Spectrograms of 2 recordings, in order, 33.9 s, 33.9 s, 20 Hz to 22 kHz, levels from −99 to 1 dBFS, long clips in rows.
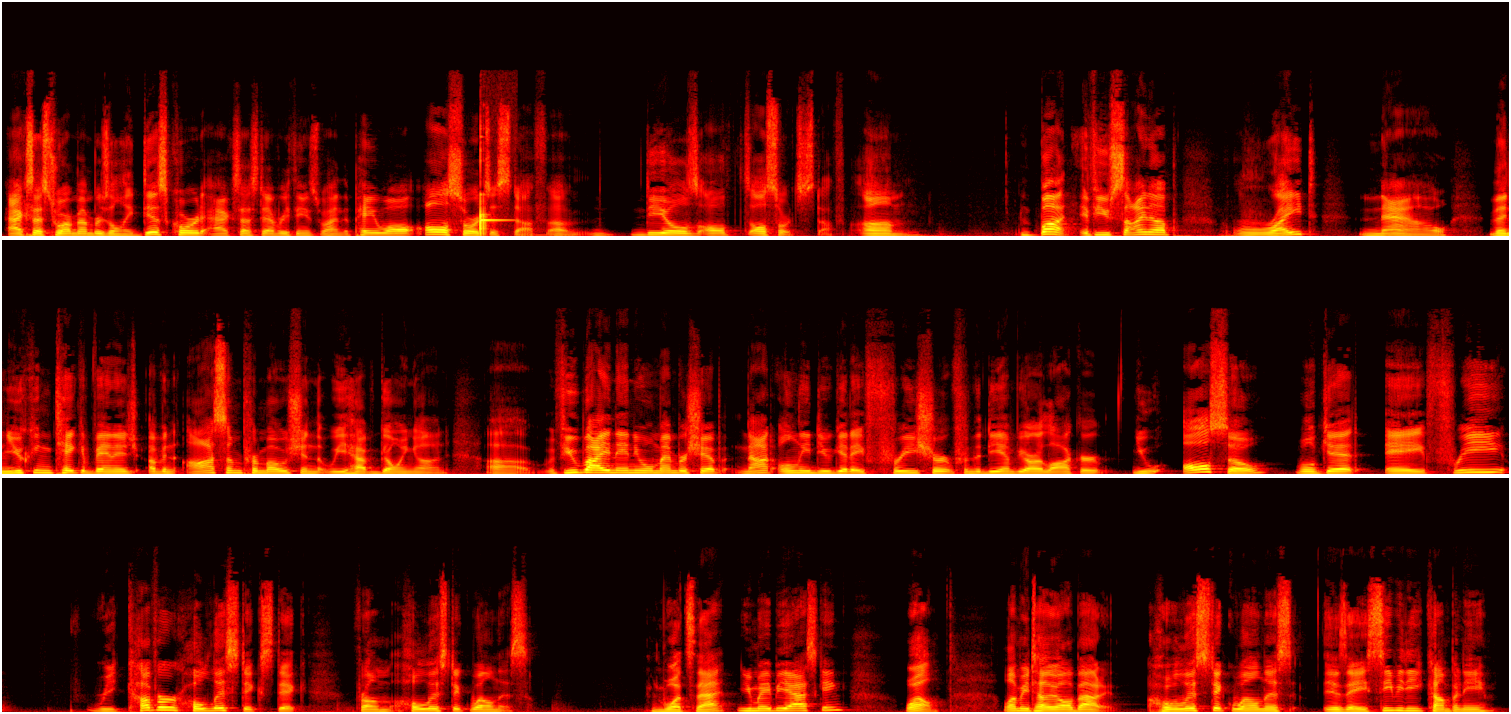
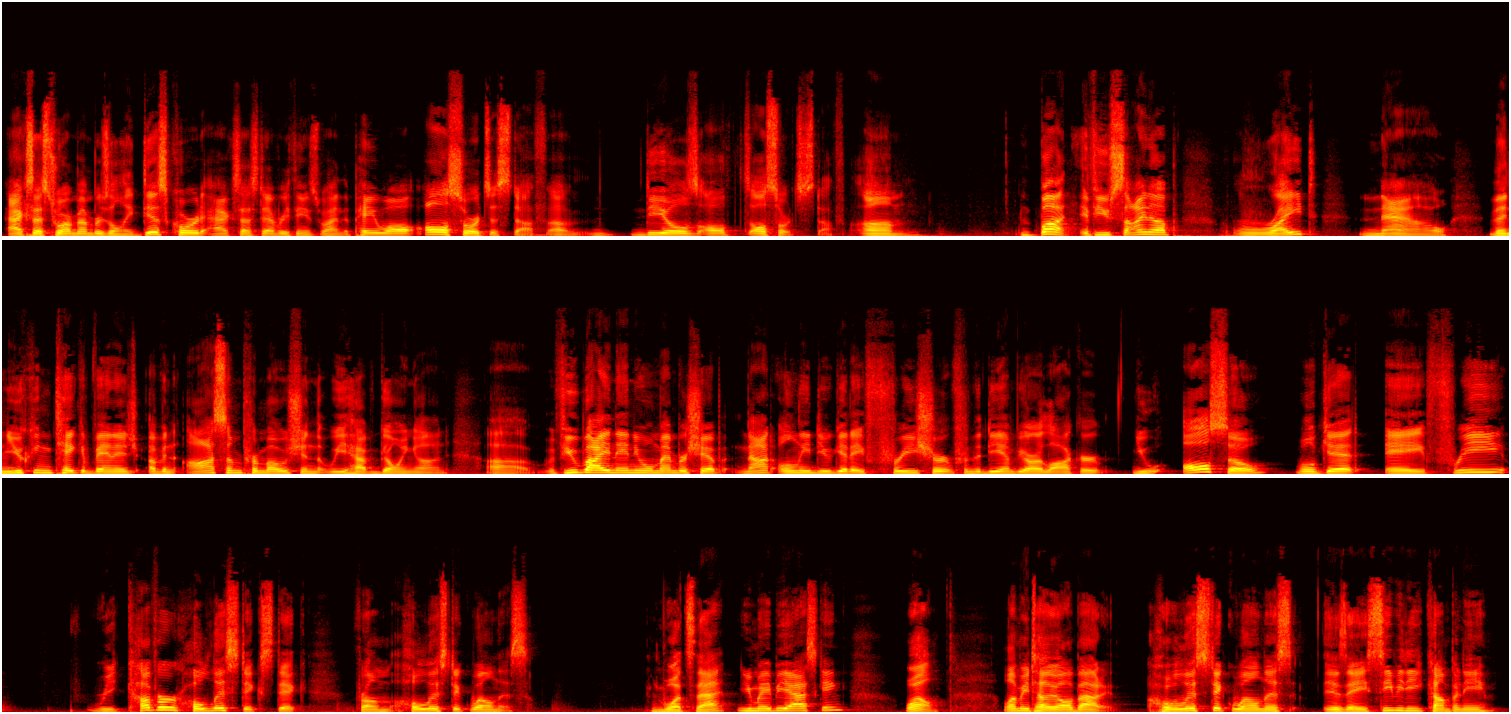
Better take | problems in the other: second | clattering dishes; loud; at 3.5 s; peak 5 dB above the speech

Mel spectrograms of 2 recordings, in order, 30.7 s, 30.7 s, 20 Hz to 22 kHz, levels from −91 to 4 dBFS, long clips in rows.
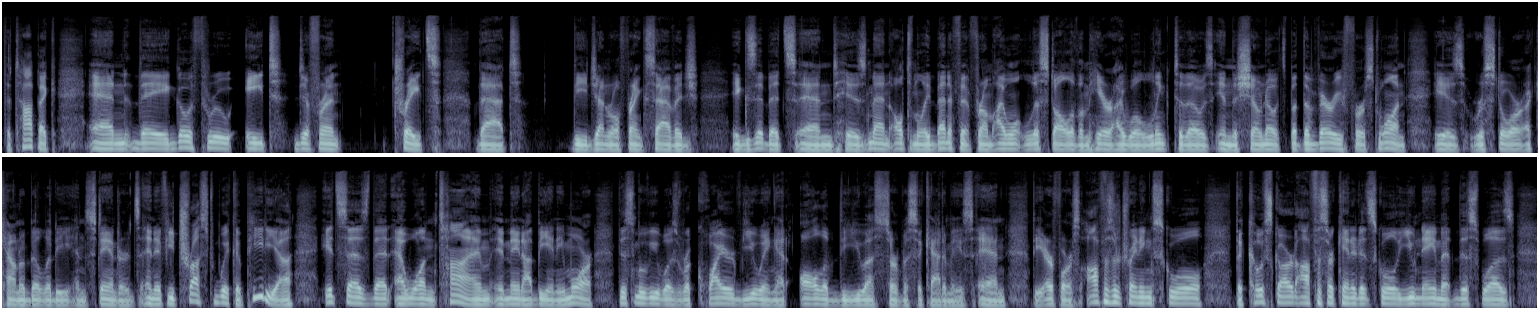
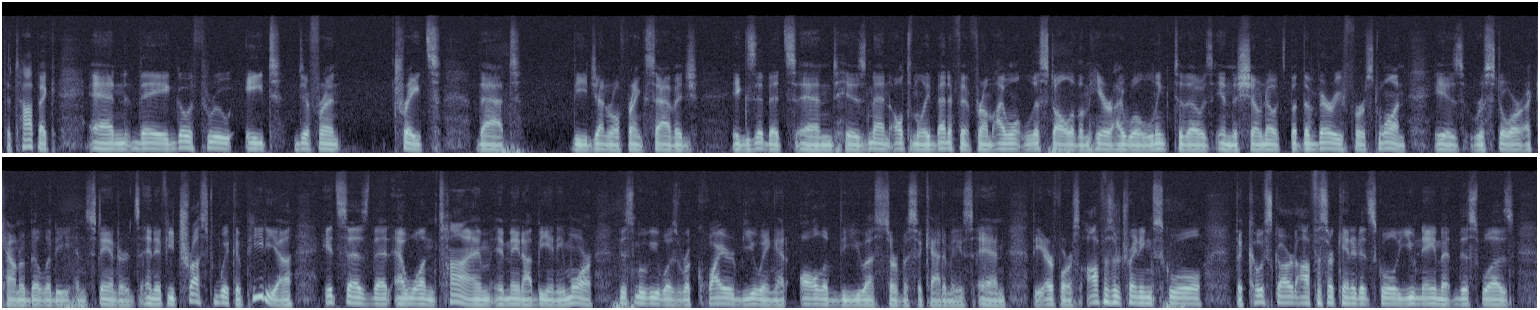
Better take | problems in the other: first | hiss; faint; throughout; 25 dB below the speech

